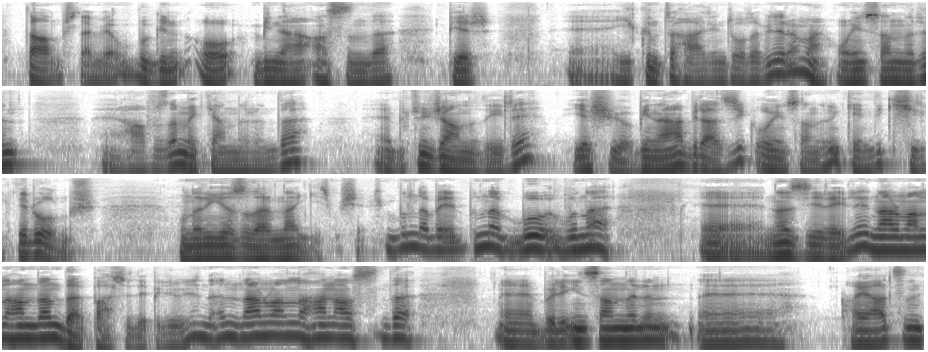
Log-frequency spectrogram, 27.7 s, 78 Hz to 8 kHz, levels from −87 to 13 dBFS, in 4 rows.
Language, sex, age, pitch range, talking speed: Turkish, male, 60-79, 95-135 Hz, 115 wpm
